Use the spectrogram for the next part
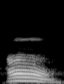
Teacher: आप बोल के देखिए, अंग, नाक से, हवा नाक से निकल रही है, अंग, तो इसका उच्चारण पूरा नाक से होता है। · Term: अनुस्वार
